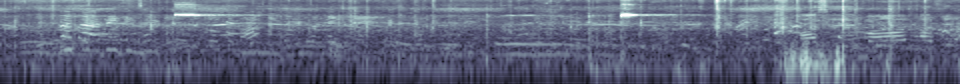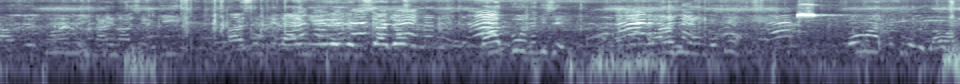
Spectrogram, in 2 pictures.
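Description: Children chatter and call out nearby, outdoors.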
